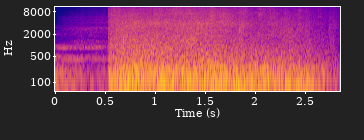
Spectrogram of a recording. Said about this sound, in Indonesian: mereka menemukan satu orang yang sudah dipasangi bom dan saat itu juga langsung meledak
